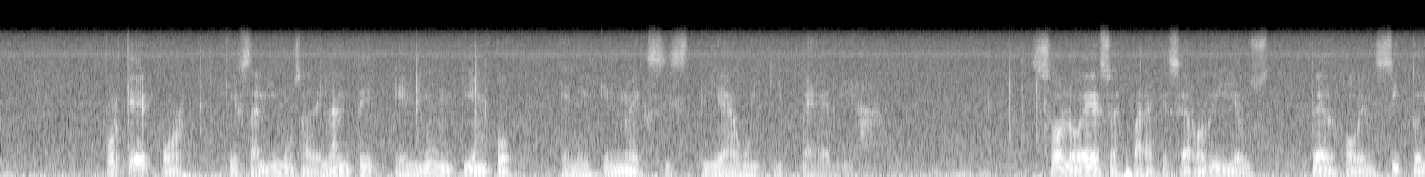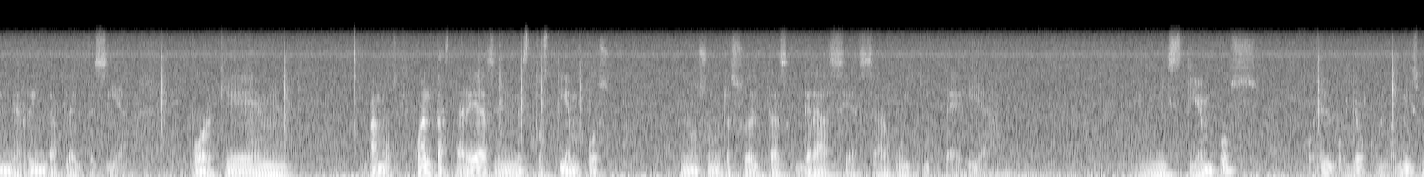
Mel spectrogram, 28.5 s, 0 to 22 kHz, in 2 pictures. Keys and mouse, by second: 2.1 w, 4.2 d, 5.3 click, 10.1 f, 10.6-14.2 drag, 15.9 d, 17.1 w, 19.1 d, 20.5-25.2 drag, 27.5 d, 28.3 w.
